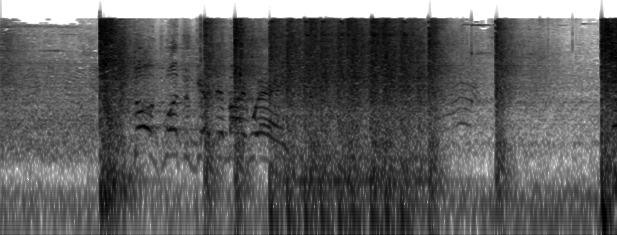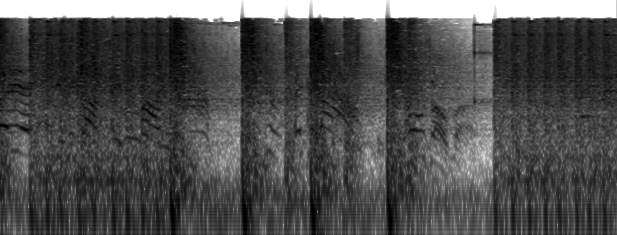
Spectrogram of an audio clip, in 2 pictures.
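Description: Gunshots ring out rapidly in an echoing hall.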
